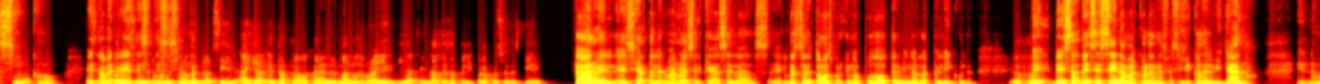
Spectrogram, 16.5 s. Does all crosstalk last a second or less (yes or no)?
no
